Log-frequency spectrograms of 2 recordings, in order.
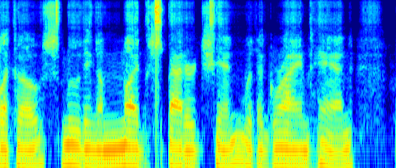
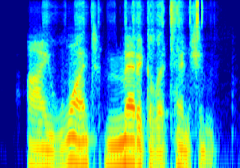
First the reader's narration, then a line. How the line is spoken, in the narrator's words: snapped the other, cradling his seared hand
